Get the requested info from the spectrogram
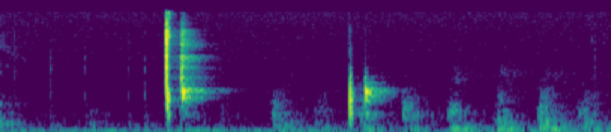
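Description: Two sharp double clicks about a second apart, from a move being played in an online chess game on a computer.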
